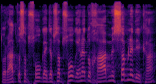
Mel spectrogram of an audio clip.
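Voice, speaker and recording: A man with a high-pitched voice delivers a mourning sermon in a hall. He tells the story slowly and with grief, and his voice swells at times into anguished cries. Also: expressive. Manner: slow grieving storytelling, rising to cries. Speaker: preacher. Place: religious centre hall.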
